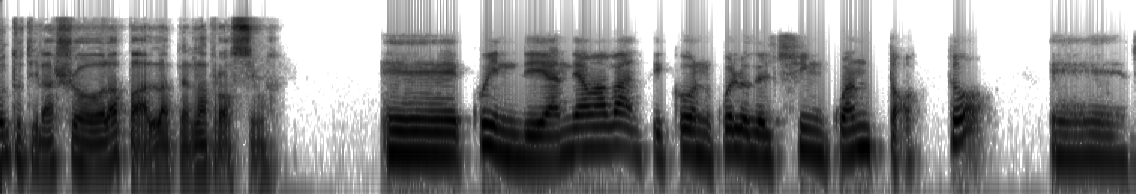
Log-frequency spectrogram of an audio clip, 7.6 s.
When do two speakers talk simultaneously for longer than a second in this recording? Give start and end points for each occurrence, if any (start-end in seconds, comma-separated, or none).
none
